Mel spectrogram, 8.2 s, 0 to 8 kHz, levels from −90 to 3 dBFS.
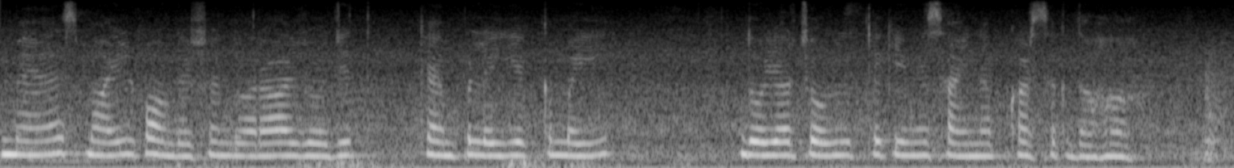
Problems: none marked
